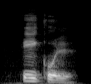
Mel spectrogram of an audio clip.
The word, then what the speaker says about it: pikul: And the heaviest unit among native Tagalog measurements is pikul. Pikul. Pikul. Pikul is spelled as P-I-K-U-L.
